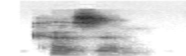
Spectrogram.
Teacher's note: this s is sometimes difficult because it makes a z sound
